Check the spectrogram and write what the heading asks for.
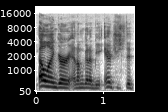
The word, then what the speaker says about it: Ehlinger: there all the time in hard G Ehlinger and I'm gonna be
